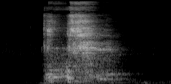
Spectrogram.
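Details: Female sneezing fit: a single sharp sneeze, short intake then hissing burst of air, in a small quiet room.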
